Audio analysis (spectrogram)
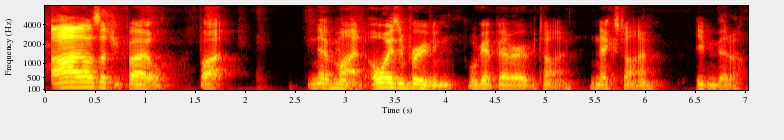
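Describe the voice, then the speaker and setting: Talking straight to his viewers in a casual vlog, a native English-speaking man describes learning a new language in an upbeat, self-deprecating way. His voice is medium-pitched and steady at a moderate pace, gravelly yet bright and forceful.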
